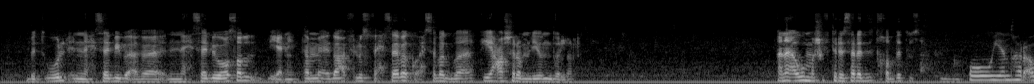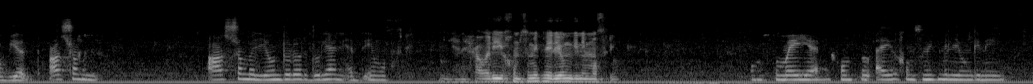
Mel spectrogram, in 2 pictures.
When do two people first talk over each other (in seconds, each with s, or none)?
none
